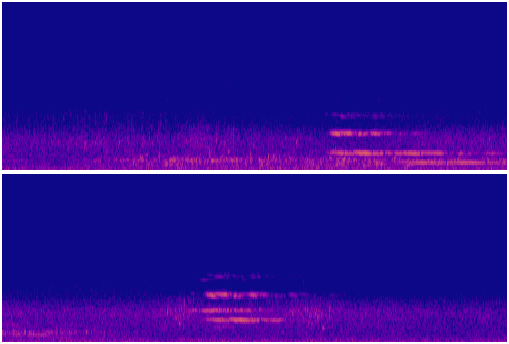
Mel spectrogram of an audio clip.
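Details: Whale song with long, mid-pitched moans near the middle, then a higher set of sustained tones, set against a constant low, dull rumble of water noise.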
